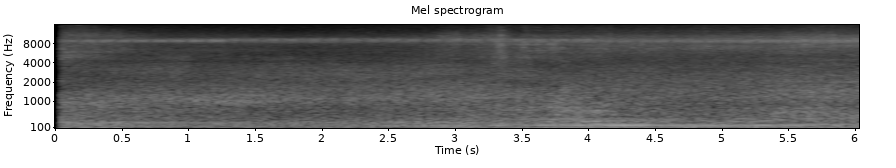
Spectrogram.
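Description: Distant engine running steadily with a low hum that swells a little about four seconds in, over outdoor background noise and a thin steady high tone.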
